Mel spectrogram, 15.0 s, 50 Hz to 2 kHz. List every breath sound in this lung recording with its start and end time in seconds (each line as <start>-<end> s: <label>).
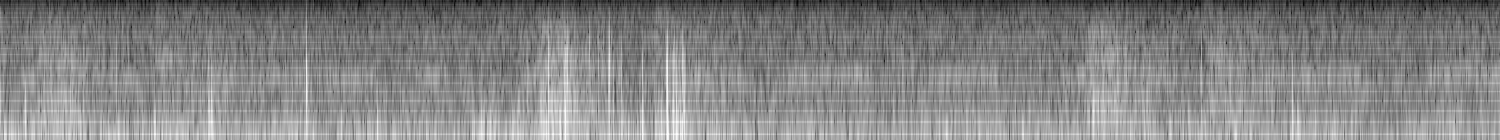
0.24-1.51 s: inhalation
1.51-2.58 s: exhalation
5.18-6.16 s: inhalation
6.16-7.13 s: exhalation
10.86-12.04 s: inhalation
12.04-13.02 s: exhalation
